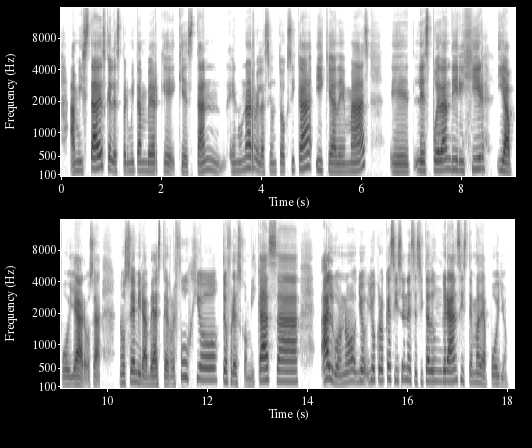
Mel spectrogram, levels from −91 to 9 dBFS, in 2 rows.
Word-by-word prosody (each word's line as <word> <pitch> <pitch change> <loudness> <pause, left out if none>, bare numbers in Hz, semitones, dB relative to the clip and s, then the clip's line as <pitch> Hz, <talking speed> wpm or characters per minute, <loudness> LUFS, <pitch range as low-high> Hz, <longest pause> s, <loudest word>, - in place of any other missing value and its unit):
Amistades 230 +8 +4
que 235 - -3
les 180 -2 -4
permitan 185 +1 -7
ver 180 0 -2
que 175 -2 -8
que 170 - -8
están 175 +3 -2 0.2
en 180 0 -12
una 225 +7 +1
relación 175 -4 -8
tóxica, 205 +9 +1
y 200 -2 -5
que 180 0 -4
además, 175 - +1 0.4
eh, 165 -1 -6
les 190 -1 -1
puedan 205 +2 +2
dirigir 220 +2 -2 0.2
y 205 -1 -2
apoyar. 165 -2 +3
O - - -13
sea, - - -3 0.3
no 190 +1 -7
sé, 215 +2 +2
mira, 190 -7 0
ve 165 +3 -1
a - - +5
este 160 -1 -4
refugio, 250 - -6
te 225 - 0
ofrezco 195 -8 -6
mi 140 - -20
casa, 225 -3 +4 0.4
algo, 185 -11 +7
¿no? 205 +5 -4
Yo, 225 0 -4
yo 245 -1 -6
creo 235 -2 -5
que 270 +2 -2
sí 245 -3 -1
se 260 +2 -4
necesita 225 -3 -3
de 220 - -4
un 220 -1 -16
gran 225 +1 +6
sistema 200 -6 -6
de 180 - -3
apoyo. 170 -1 -9
200 Hz, 160 wpm, -24 LUFS, 175-230 Hz, 0.4 s, algo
